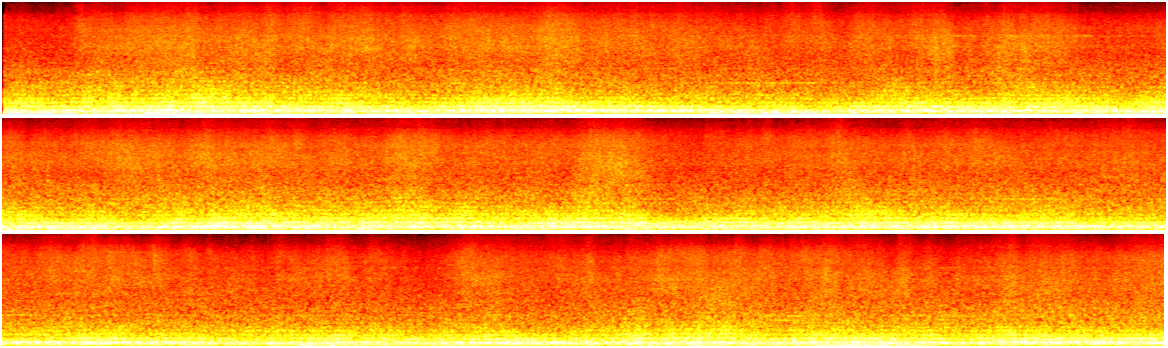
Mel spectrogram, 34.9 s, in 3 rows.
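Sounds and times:
refinery gas burnoff flame roaring: 0.0 - 34.8.

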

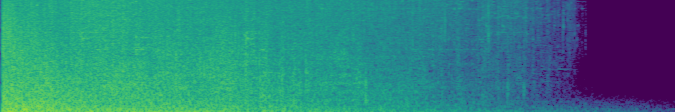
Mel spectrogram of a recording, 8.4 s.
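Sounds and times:
explosion: 0.0 - 7.1
building crashing: 0.0 - 7.2.

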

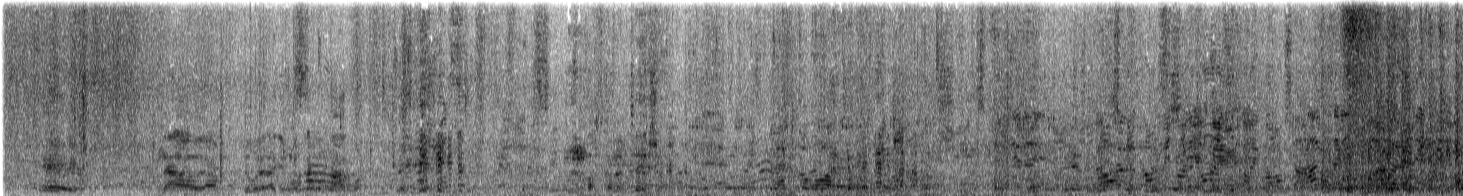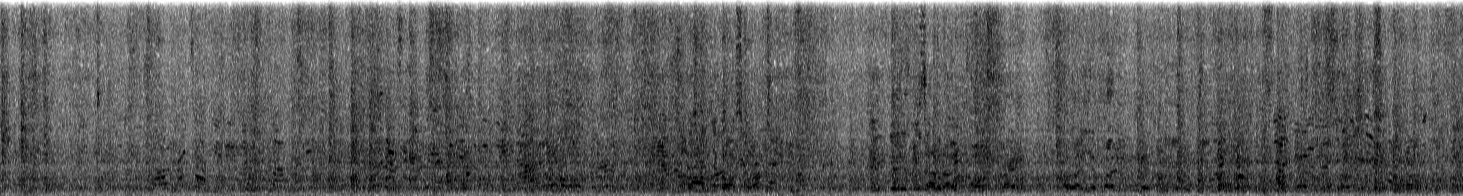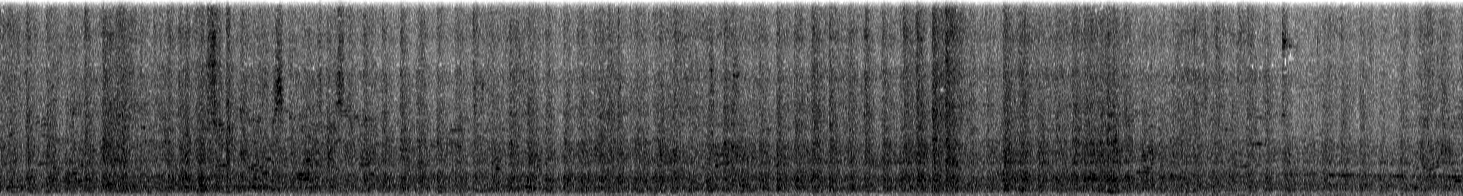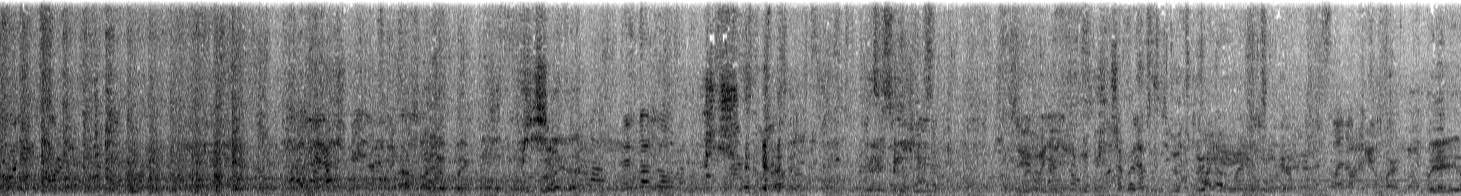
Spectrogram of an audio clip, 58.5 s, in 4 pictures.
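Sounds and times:
NYC subway train starting, running and stopping, heard from inside: 0.0 - 58.5
laughter: 3.8 - 5.4, 8.3 - 9.4, 50.9 - 52.4.

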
